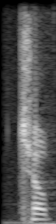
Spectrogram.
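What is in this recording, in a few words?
"chap", Cantonese, high level tone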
